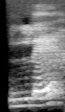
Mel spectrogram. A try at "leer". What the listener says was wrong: Leer. Attention à prononcer les deux lettres. Les deux E. Leer.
